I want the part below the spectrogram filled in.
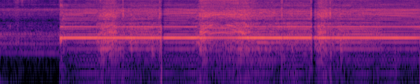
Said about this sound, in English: put them through the sewing machine and get them sewn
